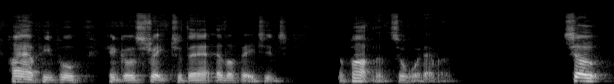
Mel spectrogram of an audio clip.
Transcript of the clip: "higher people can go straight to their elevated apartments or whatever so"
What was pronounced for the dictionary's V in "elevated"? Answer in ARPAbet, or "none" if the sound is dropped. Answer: V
